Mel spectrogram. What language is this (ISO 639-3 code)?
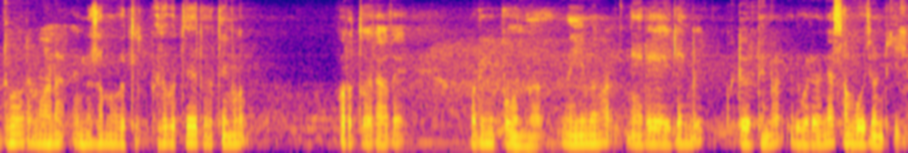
mal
